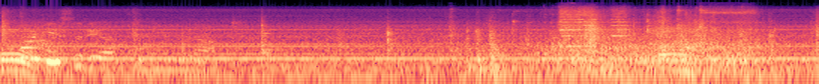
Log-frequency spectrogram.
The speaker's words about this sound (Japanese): のり付けしてるんですかその冊子ののり付けをする機械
